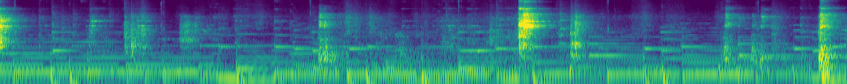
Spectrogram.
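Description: Ceramic tiles clinking and clacking against each other as they are picked up and set down on the concrete floor, in a scattered run of sharp knocks, the loudest right at the start and about five seconds in. Background music with held bass notes plays under it.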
